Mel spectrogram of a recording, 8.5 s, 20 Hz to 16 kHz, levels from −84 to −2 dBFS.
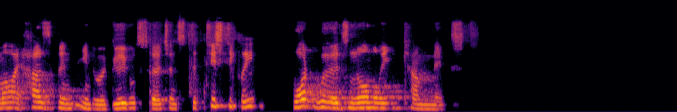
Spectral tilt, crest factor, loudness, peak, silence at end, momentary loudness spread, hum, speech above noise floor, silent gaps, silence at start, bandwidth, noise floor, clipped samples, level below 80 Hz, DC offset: -5 dB/octave; 20 dB; -26 LUFS; -8 dBFS; 2.65 s; 10 LU; none; 60 dB; none; 0 s; 8.8 kHz; -86 dBFS; under 0.1%; -74 dBFS; under 0.1%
